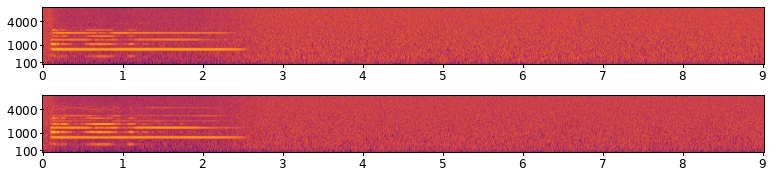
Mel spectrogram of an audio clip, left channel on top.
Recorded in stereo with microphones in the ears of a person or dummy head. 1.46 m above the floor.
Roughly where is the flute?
Right.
